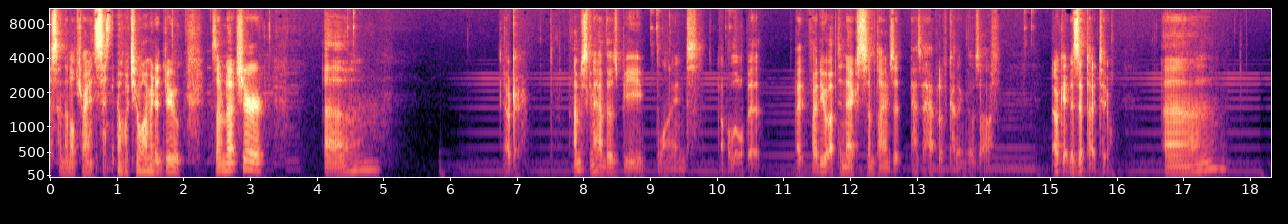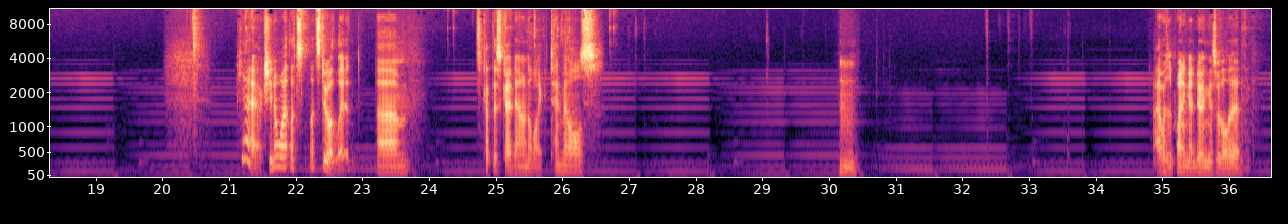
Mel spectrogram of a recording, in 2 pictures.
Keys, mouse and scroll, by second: 4.5 click, 6.8 middle click, 9.0 click, 10.1 click, 11.4 middle click, 14.6 click, 15.9 middle click, 21.2 click, 22.0 click, 22.6 middle click, 24.2 click, 25.1 click, 26.7 ctrl+click, 27.1 ctrl+Tab, 29.0 middle click, 29.9-33.3 middle drag.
